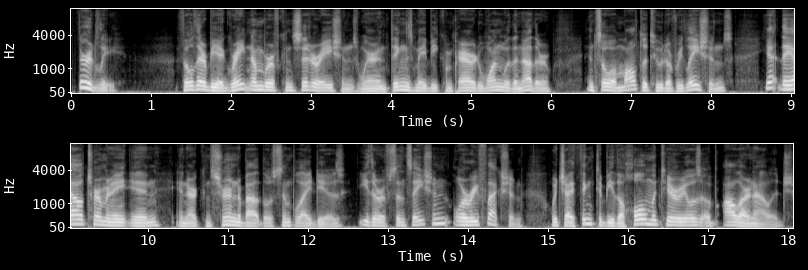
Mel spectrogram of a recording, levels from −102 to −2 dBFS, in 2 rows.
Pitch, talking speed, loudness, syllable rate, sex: 125 Hz, 175 wpm, -18 LUFS, 5.8 syllables/s, male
